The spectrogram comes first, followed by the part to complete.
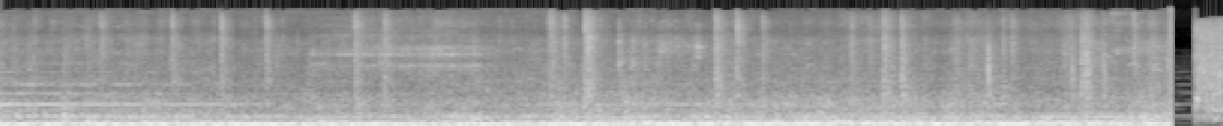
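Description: Moving train: a steady low rumble with occasional clicks, cutting off suddenly just before the end.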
